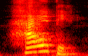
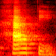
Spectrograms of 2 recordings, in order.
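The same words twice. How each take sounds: First: The first vowel glides like a diphthong. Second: The first vowel is a pure short vowel. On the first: "kalau yang di American English dia itu seperti diphthong" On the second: "Kalau di British English ini benar-benar true short vowel"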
